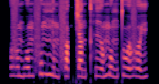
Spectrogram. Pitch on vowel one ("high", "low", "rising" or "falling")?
low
